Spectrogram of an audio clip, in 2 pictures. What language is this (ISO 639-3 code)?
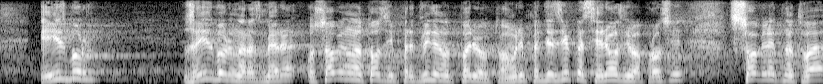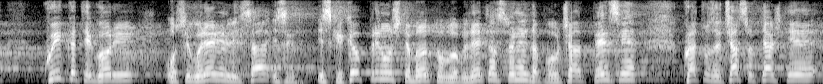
bul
